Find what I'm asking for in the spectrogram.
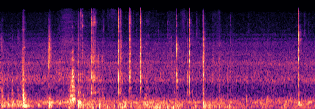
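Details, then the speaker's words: Seaward Europa PAT tester powering up after replacing the real-time clock backup battery (date and time loss fix): sharp irregular relay clicks, the normal startup sequence, before a calibration-due warning. "the sounds and buckets normal starts up clicking and then it will warn me that it's not been calibrated for a while"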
